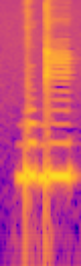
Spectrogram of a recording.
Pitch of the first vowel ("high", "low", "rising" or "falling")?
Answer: high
